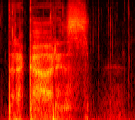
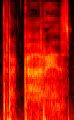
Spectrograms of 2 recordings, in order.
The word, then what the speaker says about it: Dracarys: really, and that is Dracarys, Dracarys, Dracarys, Dracarys, Dracarys. I know that Emilia Clarke in Game of Thrones said it like Dracarys, but actually the Y should be pronounced as U.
